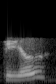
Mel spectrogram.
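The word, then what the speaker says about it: Dheere: His name is Tom Deere, D-H-E-E-R-E. In his words, the H is silent, but I am not.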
